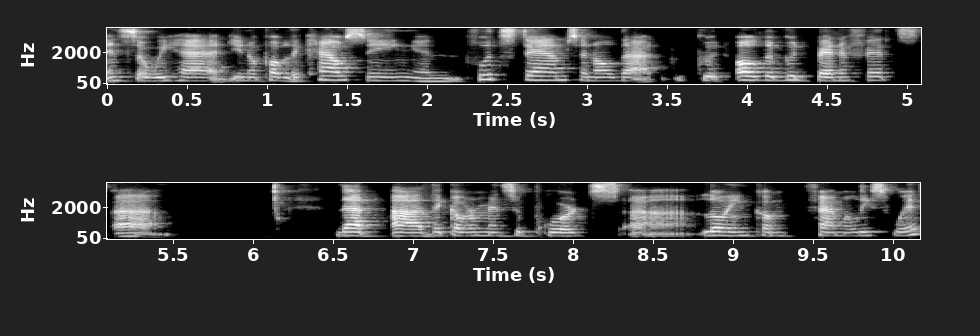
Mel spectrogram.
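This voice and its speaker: The speaker has a Spanish accent and a moderate pace. Intonation is fairly even, and the background is quiet. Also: woman, medium pitch for a woman. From Mexico, moved to US at 13 (Texas, Washington). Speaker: tech executive and STEM advocate. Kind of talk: interview. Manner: hesitant, many fillers.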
